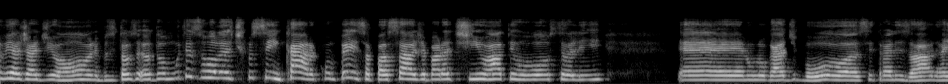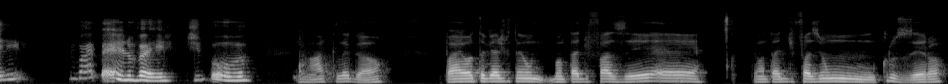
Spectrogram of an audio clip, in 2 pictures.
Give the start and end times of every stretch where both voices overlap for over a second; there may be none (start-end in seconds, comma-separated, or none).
none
